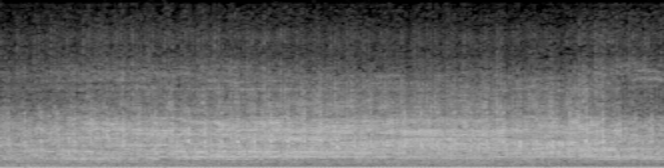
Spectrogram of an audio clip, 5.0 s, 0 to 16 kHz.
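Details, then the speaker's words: 1952 Ford 8N tractor in forward gear; deep steady drone with an even throb about four times a second, seeming to come from the PTO area, much reduced with clutch in and gone in reverse, louder in fourth at speed; transmission noise, cause unconfirmed. "So it only does it when you're in the forward gears, and if you're in fourth gear driving really fast, it definitely makes the noise a lot louder."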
